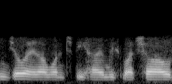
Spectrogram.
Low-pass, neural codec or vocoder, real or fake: 7.2 kHz; none; real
